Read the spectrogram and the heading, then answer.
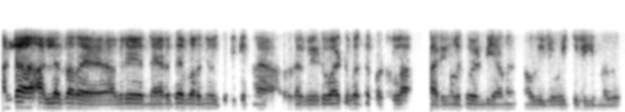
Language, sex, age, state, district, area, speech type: Malayalam, male, 45-60, Kerala, Alappuzha, urban, conversation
